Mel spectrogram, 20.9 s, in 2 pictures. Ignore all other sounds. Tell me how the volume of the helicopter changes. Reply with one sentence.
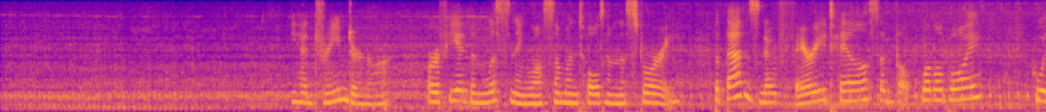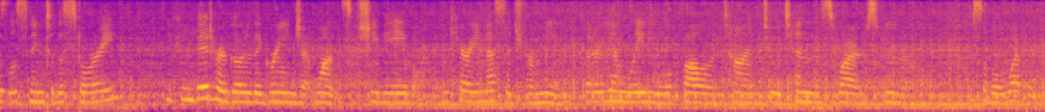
The loudness of the helicopter goes up.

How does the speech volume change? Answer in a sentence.
The loudness of the talking stays about the same.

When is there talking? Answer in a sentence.
The talking can be heard from 2.9 to 20.8 s.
